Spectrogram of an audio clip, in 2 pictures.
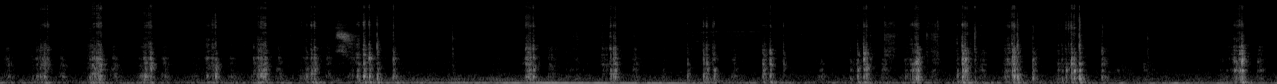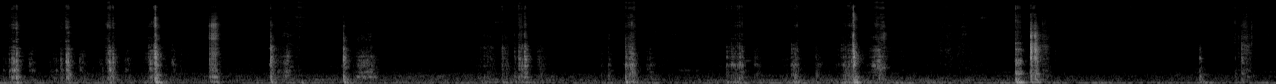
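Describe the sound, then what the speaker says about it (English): Scissors snip through fabric, laid on the fold and held down by a weight for cutting a red dress top, in a long run of crisp, closely spaced cuts at a quiet, close distance. "we're gonna cut our fabric"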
